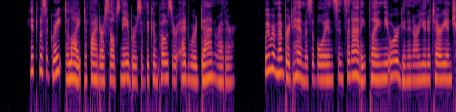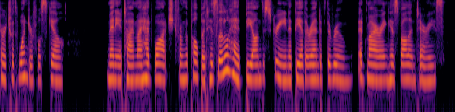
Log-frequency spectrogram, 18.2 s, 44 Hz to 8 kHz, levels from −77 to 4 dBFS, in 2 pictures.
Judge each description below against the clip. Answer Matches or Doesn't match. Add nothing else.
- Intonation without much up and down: Matches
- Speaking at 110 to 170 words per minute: Doesn't match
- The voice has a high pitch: Matches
